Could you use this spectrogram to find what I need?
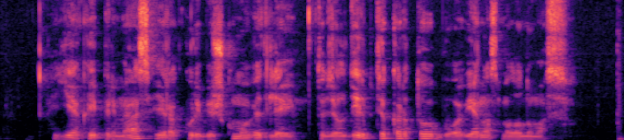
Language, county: Lithuanian, Šiauliai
